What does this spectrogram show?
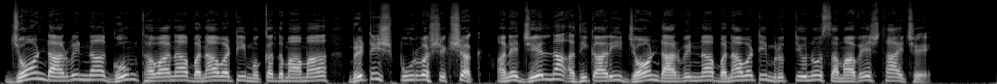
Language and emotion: Gujarati, neutral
